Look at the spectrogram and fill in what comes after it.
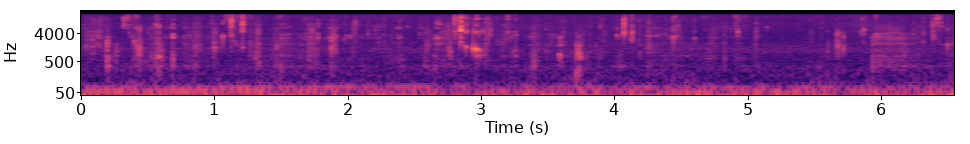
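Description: Close-miked chewing and wet mouth sounds of eating a soft, sticky pan-fried bun, with many short clicks and smacks scattered throughout.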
